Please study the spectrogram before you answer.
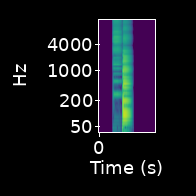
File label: Futuristic error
